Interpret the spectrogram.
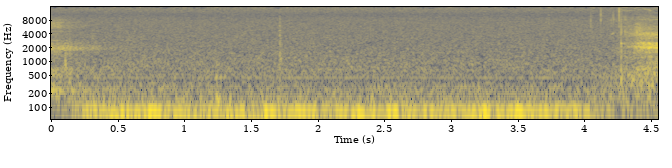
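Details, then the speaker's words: Normal heartbeat recorded at the ear using a speaker at the ear as sensor with signal conditioning amplification, after frequency filtering; faint, muffled low thumping with steady low hum. "You can see that the signal is much less clear, but if you look closely, you can still see that there are these heartbeat cycles. And after frequency filtering, the signal becomes much clearer, and you can even hear it."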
